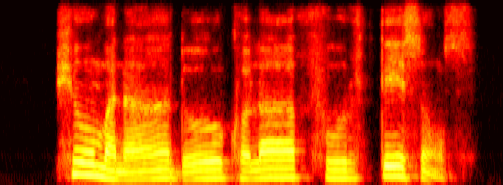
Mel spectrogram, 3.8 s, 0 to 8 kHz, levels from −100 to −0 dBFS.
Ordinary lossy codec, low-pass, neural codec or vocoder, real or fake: Opus, 24 kbps; 7.2 kHz; codec, 16 kHz, 16 kbps, FreqCodec, smaller model; fake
